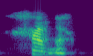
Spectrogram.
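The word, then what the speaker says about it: 하나: A ver, de lo que es el 1, Hana, así con J, Hana, Hana, Tul, aquí lo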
